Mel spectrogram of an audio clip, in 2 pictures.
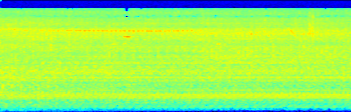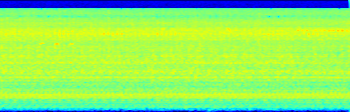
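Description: An engine idling steadily.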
